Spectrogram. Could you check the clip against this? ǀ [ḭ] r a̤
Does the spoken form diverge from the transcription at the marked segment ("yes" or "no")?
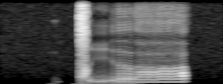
no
